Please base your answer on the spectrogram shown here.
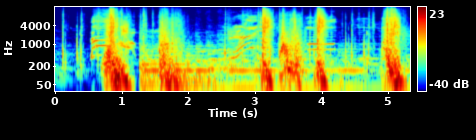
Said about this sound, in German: Krasse Kampfszenen. Ähm, muss ich sagen, geht so. Aber die Soundeffekte sind krass.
